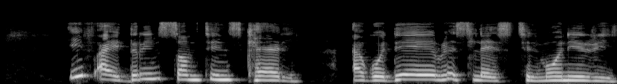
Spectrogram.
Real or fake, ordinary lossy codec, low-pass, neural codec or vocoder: real; none; 7.2 kHz; none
